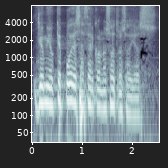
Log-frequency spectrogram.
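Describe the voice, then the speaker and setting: A man's voice: a little high, lively intonation, normal speed, dark tone. Fervent male preacher in a reverberant hall. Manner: fervent, pleading, calls on the congregation. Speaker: preacher leading prayer. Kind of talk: prayer and sermon in church.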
